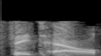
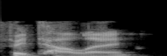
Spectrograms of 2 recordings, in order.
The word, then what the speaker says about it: Fatale: It's called like Fatale or Fatal. I'm pretty sure it's Fatale. – I think it's Fatale.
